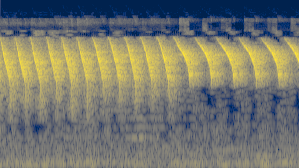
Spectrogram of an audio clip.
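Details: Canary repeating a clear, high swooping syllable about five times per second, each note sliding downward, forming a steady rhythmic tour.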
